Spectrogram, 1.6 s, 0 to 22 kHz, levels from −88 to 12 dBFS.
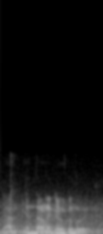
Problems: constant background noise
